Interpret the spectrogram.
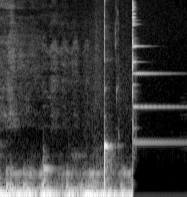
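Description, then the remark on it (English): Ice rattles and pours into a glass over a low rumble as a drink is refilled, then two sharp clinks ring out, the last one leaving a clear, bell-like glass tone that slowly fades. “So we're gonna refill and we're gonna be right back. Chomping ice.”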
